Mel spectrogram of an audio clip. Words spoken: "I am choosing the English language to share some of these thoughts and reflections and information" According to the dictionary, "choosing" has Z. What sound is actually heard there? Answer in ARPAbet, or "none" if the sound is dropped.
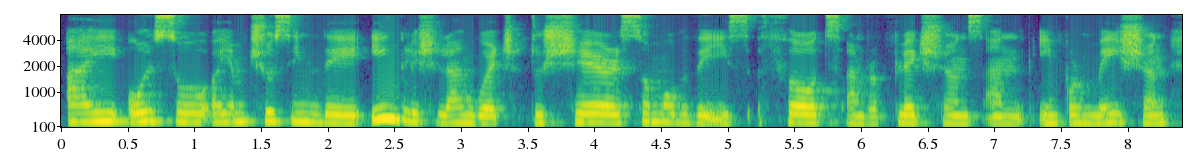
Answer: S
